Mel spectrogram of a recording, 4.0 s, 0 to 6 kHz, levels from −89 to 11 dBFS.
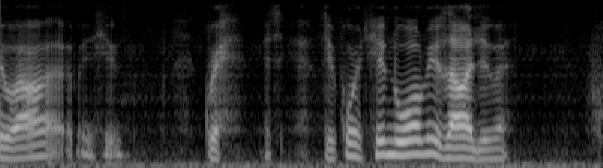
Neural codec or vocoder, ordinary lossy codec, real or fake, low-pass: autoencoder, 22.05 kHz, a latent of 192 numbers a frame, VITS, trained on many speakers; none; fake; 5.4 kHz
